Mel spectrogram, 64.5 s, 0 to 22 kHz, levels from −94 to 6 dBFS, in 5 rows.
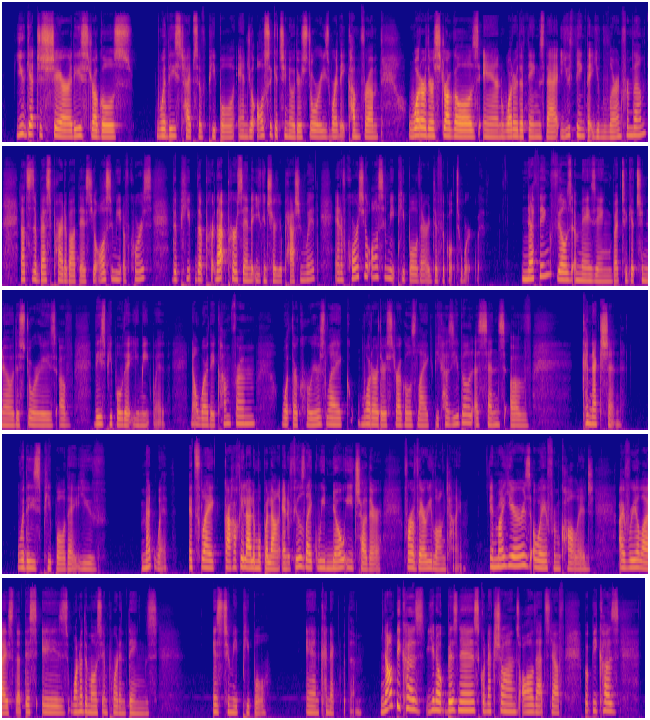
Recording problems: none

